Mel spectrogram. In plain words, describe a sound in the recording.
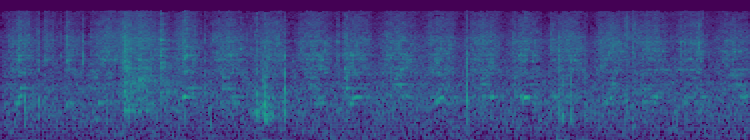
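Men tap on a metal casing with tools.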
